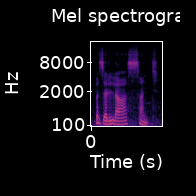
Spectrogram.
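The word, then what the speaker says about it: بذلہ سنج: تھے احمد ندیم قاسمی۔ درست تلفظ ہے بزلہ سنج۔ بزلہ سنج معنی ظریف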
